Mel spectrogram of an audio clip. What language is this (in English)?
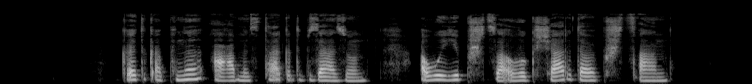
Abaza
